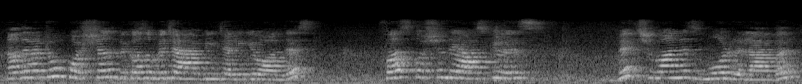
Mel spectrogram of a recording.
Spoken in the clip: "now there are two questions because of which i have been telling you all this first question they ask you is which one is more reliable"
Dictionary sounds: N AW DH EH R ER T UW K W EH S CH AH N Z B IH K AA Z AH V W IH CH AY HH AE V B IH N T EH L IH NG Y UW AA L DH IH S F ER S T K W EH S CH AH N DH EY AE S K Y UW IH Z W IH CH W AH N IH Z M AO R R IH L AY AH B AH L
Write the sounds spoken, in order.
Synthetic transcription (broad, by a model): N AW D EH R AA T UW K W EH S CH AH N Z B IH K AA Z AH V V IH CH AY HH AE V B IH N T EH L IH NG Y UW AA L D IH S F ER S T K W EH S CH AH N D EY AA S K Y UW IH Z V IH CH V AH N IH Z M AO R R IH L AY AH B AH L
